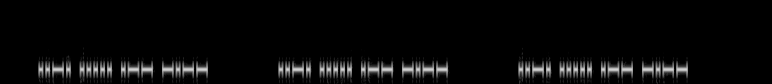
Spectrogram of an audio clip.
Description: Morse code, heard as a keyed tone, about 36 wpm, 700 Hz. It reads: F5WY F5WY F5WY
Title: DXCC-100 Call Signs - 4 Characters - Repeated 3x - 35wpm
